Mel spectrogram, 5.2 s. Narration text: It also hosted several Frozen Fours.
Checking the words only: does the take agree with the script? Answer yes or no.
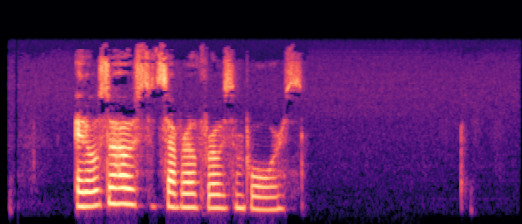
yes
